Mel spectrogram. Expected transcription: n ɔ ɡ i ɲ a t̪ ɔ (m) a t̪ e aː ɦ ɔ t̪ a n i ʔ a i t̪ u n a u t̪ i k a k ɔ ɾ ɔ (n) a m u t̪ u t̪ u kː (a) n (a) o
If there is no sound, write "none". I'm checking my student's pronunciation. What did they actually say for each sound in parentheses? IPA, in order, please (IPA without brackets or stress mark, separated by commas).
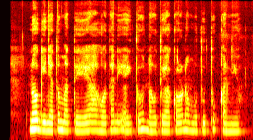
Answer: m, n, a, i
